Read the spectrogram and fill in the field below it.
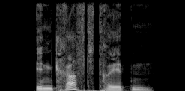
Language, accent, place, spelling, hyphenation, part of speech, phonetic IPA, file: German, Germany, Berlin, Inkrafttreten, In‧kraft‧tre‧ten, noun, [ɪnˈkʁaftˌtʁeːtn̩], De-Inkrafttreten.ogg
- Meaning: coming into effect, coming into force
